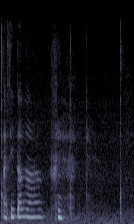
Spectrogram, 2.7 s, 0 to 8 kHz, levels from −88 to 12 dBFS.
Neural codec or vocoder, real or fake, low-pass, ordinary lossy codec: none; real; 7.2 kHz; Opus, 64 kbps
